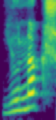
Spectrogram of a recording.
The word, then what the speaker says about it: eunuch: अधिनियम में किन्नर यानी यूनक्स को परिभाषित किया गया था। इसे ध्यान रखिएगा, यहाँ पर ई क्या है, साइलेंट है, तो इसे कैसे पढ़ते हैं, यूनक को परिभाषित किया गया है।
